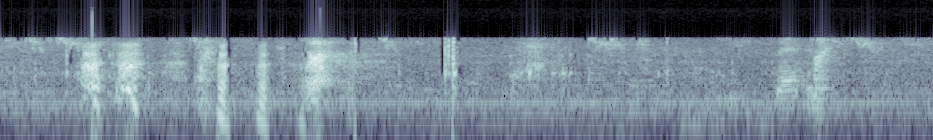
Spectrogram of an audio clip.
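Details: {'_': "Neighbour's friendly dogs reacting to a familiar person, giving a few quick sharp barks and yips early on, then fainter irregular barks and whines trailing off."}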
